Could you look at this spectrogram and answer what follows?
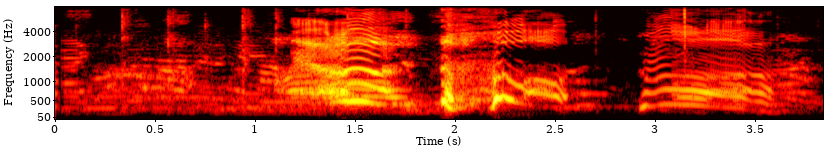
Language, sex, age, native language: Icelandic, male, 18-19, Icelandic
